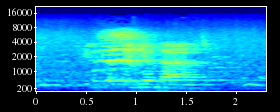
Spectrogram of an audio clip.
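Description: A man's voice over a microphone: one spoken phrase of about a second near the middle, with quieter speech around it.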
